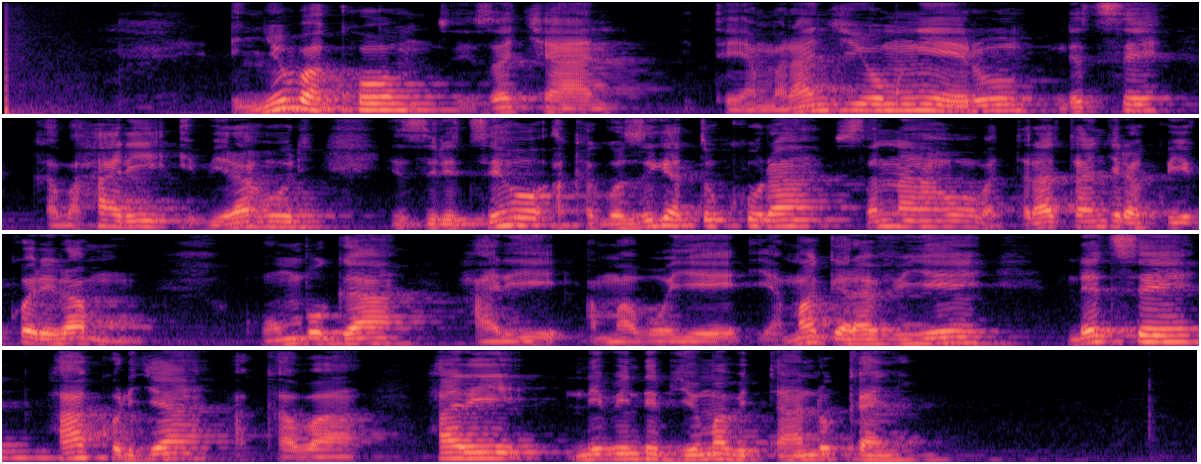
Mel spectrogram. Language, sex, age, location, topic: Kinyarwanda, female, 25-35, Nyagatare, government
